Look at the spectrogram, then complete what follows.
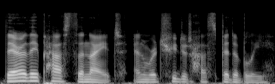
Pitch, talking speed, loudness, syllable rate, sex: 120 Hz, 195 wpm, -20 LUFS, 6.1 syllables/s, male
